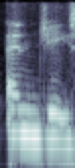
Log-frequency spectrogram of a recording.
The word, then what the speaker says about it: Ng: Yeah, Ng. Okay. – That's how you say it, I think. – Right, okay. I can never get the names right. – Well, there is no vowels in his surname.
